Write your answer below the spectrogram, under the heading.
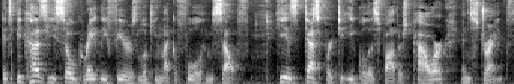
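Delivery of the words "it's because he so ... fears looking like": usual speaking voice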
